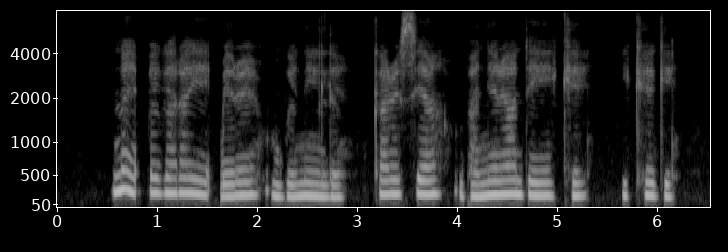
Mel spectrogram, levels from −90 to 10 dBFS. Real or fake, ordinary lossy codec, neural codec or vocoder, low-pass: real; none; none; none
